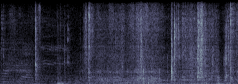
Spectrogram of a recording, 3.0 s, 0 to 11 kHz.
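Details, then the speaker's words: Homelite 330 chainsaw pulled over by hand with the spark plug removed, in irregular strokes: rolls freely with intake pulse felt and no rumble or grinding; normal cranking, no bearing noise, crank bearings sound good. "obviously i don't have a spark plug in there but i can actually feel the pulse coming back up through what's left of the intake here there's no noise from those bearings"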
